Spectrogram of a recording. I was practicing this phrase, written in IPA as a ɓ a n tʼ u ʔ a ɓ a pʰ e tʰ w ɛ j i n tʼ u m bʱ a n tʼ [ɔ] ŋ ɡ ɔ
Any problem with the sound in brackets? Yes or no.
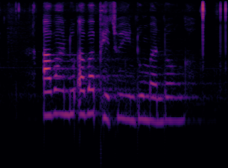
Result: yes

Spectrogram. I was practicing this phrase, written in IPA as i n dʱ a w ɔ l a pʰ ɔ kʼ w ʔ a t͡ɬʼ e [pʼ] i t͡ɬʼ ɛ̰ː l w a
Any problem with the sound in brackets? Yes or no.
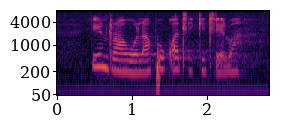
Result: yes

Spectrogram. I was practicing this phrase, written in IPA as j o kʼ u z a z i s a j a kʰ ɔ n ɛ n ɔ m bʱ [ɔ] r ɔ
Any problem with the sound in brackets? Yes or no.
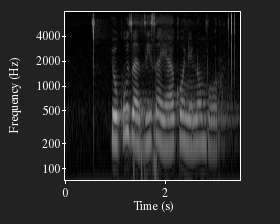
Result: yes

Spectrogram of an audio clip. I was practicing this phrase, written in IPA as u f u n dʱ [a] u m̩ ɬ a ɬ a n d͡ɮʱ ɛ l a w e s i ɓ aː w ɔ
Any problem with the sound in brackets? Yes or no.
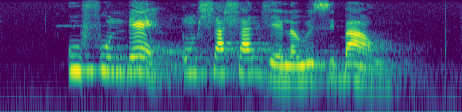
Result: yes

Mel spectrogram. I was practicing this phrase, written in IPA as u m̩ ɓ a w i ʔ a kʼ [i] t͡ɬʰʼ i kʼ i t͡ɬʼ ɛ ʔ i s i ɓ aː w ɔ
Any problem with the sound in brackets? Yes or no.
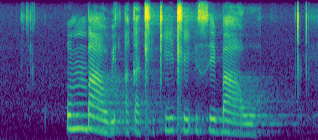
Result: yes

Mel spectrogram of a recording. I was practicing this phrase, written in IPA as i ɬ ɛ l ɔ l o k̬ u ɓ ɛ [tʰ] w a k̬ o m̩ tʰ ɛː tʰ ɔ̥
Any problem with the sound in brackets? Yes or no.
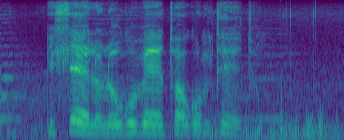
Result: no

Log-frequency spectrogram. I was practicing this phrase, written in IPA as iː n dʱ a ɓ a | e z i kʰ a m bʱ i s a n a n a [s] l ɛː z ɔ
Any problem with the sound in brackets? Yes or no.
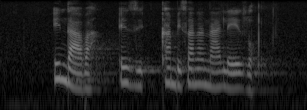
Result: yes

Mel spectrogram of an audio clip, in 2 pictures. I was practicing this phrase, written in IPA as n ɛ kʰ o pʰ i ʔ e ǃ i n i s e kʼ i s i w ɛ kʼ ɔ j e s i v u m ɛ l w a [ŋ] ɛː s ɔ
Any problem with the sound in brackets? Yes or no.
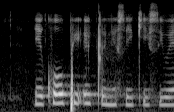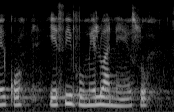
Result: yes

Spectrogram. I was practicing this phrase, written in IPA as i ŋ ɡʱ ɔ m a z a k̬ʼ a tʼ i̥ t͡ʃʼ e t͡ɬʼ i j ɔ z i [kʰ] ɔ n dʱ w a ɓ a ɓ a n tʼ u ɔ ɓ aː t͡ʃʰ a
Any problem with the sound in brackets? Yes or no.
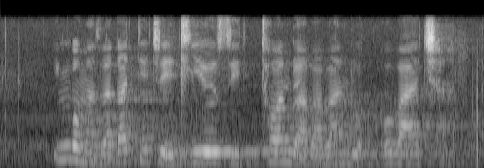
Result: yes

